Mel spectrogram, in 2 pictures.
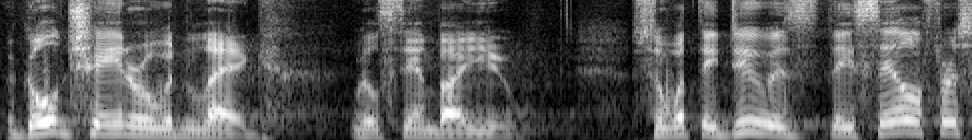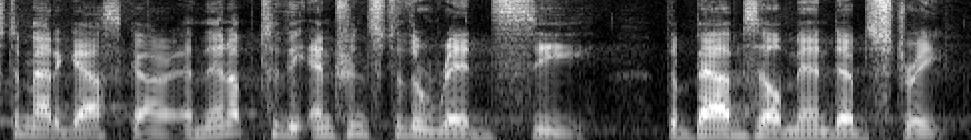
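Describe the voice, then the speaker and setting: Storytelling man lecturing in a reverberant hall. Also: fairly high pitch. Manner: lively storytelling, acts out quotes. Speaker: guest lecturer. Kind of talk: public history lecture. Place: town hall.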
